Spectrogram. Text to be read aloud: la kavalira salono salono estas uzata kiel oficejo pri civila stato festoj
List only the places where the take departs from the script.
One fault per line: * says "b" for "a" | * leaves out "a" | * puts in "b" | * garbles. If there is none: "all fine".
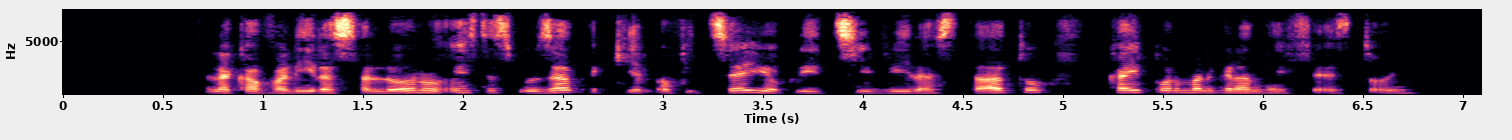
* leaves out "salono"
* puts in "kaj por malgrandaj"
